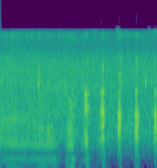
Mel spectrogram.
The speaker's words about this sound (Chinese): 掌声像雷鸣般的响起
